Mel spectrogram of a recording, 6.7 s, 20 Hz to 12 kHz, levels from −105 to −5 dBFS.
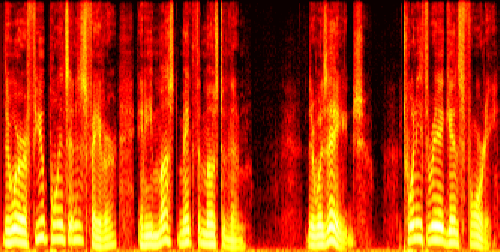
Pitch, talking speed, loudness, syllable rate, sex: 145 Hz, 200 wpm, -17 LUFS, 6.3 syllables/s, male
